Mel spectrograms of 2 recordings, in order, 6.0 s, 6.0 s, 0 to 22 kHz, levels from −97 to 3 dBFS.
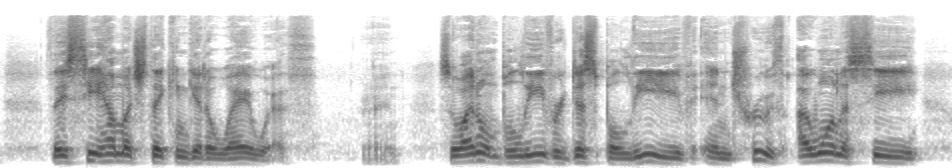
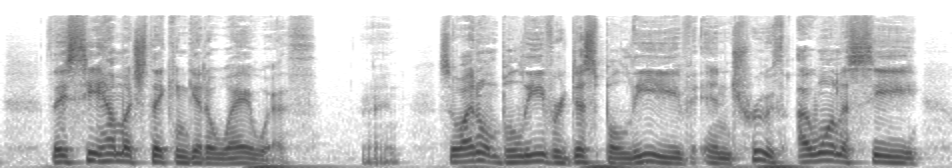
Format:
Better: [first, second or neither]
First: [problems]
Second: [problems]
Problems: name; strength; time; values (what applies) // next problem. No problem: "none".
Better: second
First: thin; somewhat; fading below 300 Hz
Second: none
